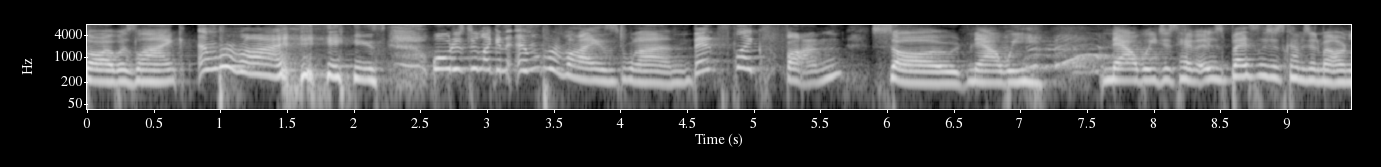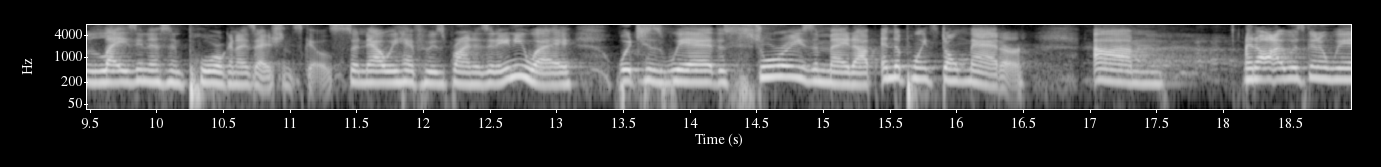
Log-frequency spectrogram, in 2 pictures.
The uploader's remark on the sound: Recorded live at BATS Theatre.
